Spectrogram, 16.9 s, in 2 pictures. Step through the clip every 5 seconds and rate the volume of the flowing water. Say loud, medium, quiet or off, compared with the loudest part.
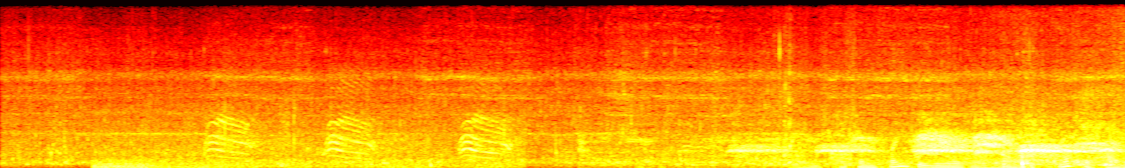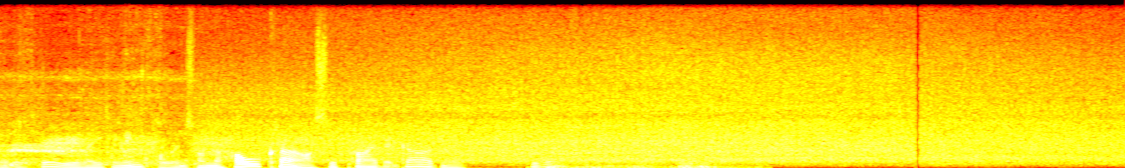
quiet, medium, loud, loud.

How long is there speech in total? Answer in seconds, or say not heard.
7 s.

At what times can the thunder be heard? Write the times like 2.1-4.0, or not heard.
12.5-14.2.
